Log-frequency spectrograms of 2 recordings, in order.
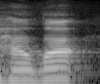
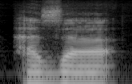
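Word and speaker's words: هذا: Misalnya hadza, banyak orang yang ngajar bahasa Arab dibaca haza.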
